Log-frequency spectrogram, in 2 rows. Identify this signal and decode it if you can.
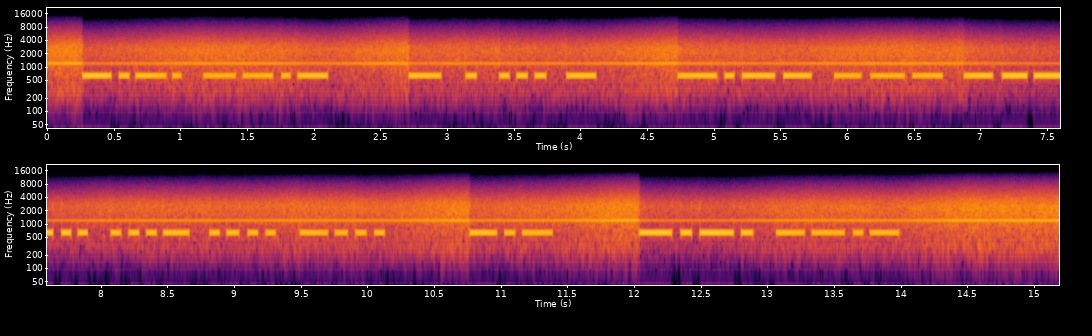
Morse code, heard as a keyed tone, hand-sent with a straight key, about 18 wpm, 650 Hz, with radio static and a steady whistle near 1220 Hz. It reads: CQ TEST YO8VHB K CQ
